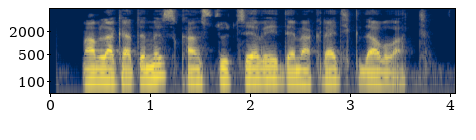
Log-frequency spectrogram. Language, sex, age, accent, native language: Uzbek, male, 18-24, Samarqand, Uzbek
